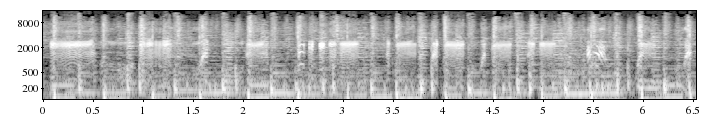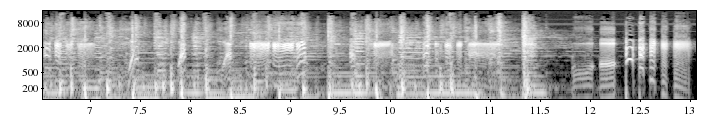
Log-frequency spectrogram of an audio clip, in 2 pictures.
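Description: Loud, nasal duck quacks and honks repeat many times over a thumping pop music track. A sparser, quieter stretch comes near the end.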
